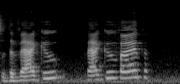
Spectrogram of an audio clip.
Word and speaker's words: Vagu: Well, it's not an A at the end. It is a U. I think of Wagu. Like wagoo beef, but you know.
